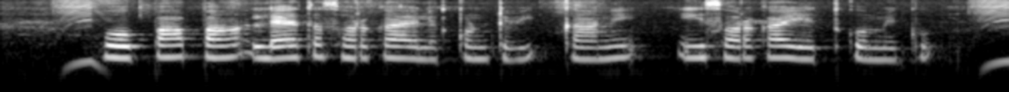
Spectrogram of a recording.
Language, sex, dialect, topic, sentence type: Telugu, female, Southern, agriculture, statement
